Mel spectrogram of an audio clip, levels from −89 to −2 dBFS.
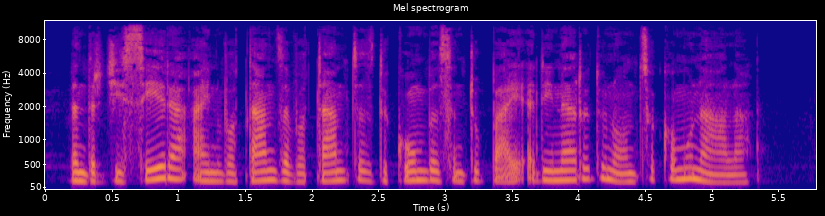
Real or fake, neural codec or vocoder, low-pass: real; none; 10.8 kHz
